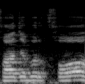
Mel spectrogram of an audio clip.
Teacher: আর যখন মোটা হচ্ছে তখন দেখেন খ জবর খ হচ্ছে, অ হচ্ছে, আ হচ্ছে না।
